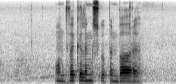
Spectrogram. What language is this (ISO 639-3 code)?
afr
